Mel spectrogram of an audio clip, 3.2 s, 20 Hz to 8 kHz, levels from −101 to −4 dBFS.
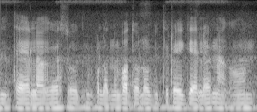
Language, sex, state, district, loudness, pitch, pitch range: Chakma, male, Tripura, Dhalai, -19 LUFS, 90 Hz, 90-95 Hz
